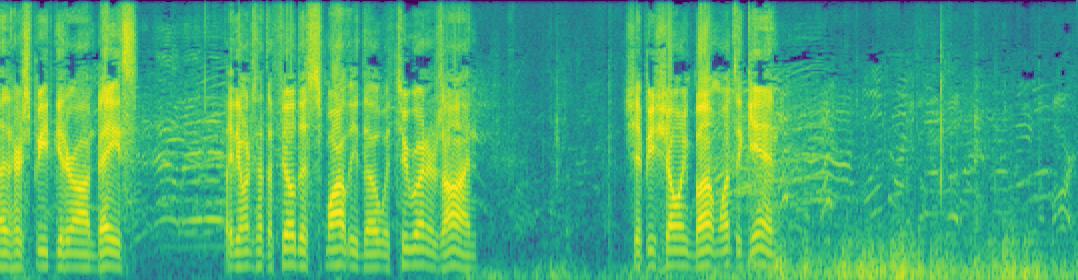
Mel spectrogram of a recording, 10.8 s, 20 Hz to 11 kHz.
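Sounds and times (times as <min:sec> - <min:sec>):
speech: 0:00.0 - 0:01.5, 0:02.2 - 0:04.8, 0:06.3 - 0:08.0
afternoon wind buffeting the microphone at an outdoor softball game: 0:04.7 - 0:10.7.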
